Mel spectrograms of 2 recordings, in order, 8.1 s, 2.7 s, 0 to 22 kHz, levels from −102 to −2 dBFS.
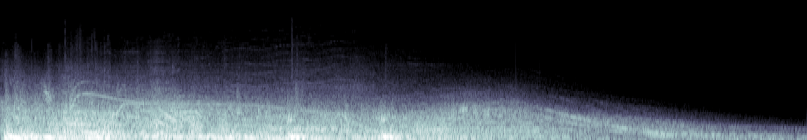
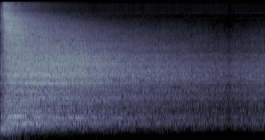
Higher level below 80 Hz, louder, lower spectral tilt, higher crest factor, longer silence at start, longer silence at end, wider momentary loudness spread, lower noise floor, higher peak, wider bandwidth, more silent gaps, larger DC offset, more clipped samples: first, -16 dBFS vs under -90 dBFS; first, -16 LUFS vs -35 LUFS; first, -14.5 dB/octave vs 3.5 dB/octave; second, 14 dB vs 22 dB; about the same, 0 s vs 0 s; first, 0.7 s vs 0 s; about the same, 22 LU vs 24 LU; second, -42 dBFS vs -59 dBFS; first, 0 dBFS vs -18 dBFS; second, 2.3 kHz vs over 20 kHz; neither; neither; neither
